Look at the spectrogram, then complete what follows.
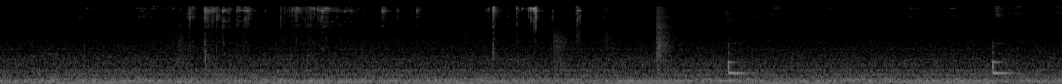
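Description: Multifunction copier's touchscreen beeping twice in the second half as its on-screen buttons are pressed, each beep a short tone dropping quickly in pitch. Light, jingling clinks come in the middle, over a steady low hum.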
